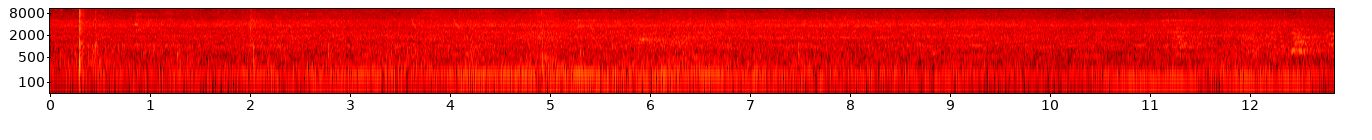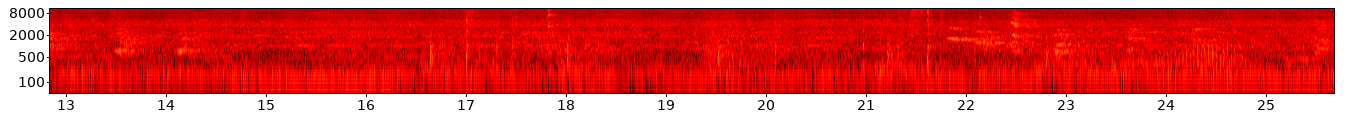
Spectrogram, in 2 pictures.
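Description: A tennis racket strikes a ball with a sharp pop shortly after the start. Further scattered hits and ball bounces follow over a steady low background hum.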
